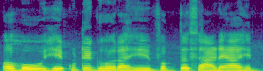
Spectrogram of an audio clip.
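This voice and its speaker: A woman's voice: fairly high pitch, steady tone, measured pace, lo-fi sound, natural voice. Playful young husband Arjun, read by a woman. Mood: teasing. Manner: lightly teasing.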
